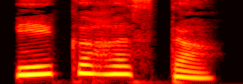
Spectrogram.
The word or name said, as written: ಏಕಹಸ್ತ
